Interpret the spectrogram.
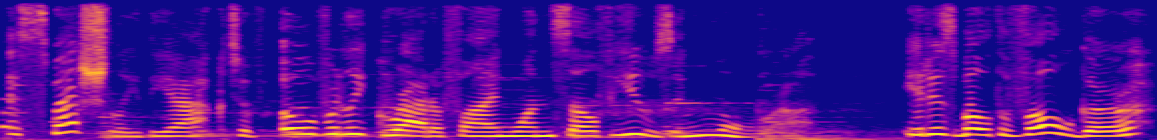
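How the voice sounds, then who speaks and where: A proud young astrologer from an anime game. The voice is high and girlish, with haughty, formal phrasing and careful wording. Music is clearly audible behind it. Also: moderate pace, a bit bright. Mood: haughty, dismissive.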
